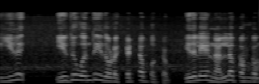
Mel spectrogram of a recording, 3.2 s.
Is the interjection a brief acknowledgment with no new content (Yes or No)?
Yes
